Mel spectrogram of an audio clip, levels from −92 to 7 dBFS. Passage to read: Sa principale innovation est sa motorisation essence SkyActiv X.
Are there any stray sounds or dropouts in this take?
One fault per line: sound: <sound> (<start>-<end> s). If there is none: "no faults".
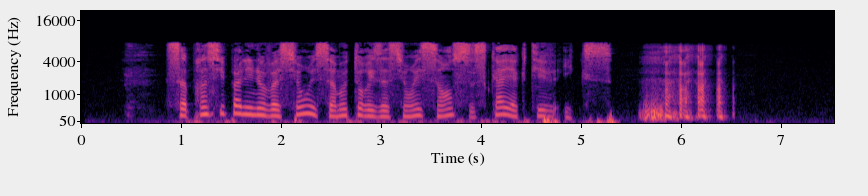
sound: laugh (5.6-6.6 s)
